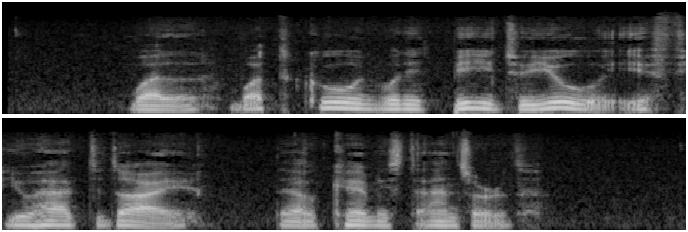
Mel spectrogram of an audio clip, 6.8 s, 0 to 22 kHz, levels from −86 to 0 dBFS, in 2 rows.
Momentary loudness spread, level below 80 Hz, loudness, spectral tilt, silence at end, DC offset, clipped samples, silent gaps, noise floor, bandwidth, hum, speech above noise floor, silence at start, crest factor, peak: 9 LU; -56 dBFS; -27 LUFS; -6 dB/octave; 0.75 s; under 0.1%; under 0.1%; none; -62 dBFS; 14 kHz; none; 36 dB; 0.65 s; 18 dB; -8 dBFS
